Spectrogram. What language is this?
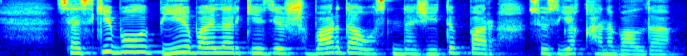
Kazakh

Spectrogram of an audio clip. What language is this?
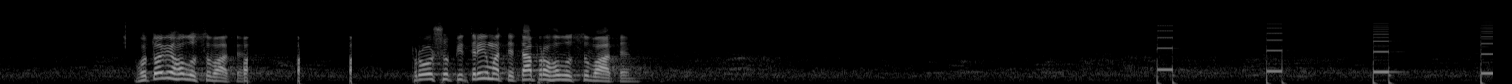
Ukrainian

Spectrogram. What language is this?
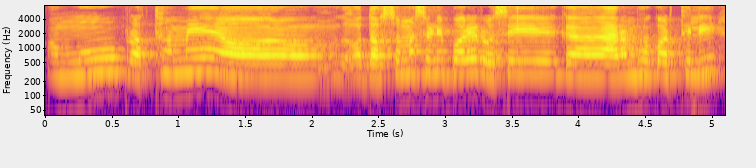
Odia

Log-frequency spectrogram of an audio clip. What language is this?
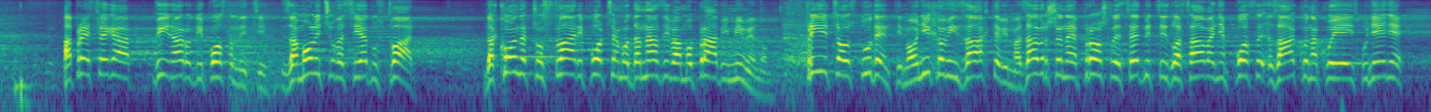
Serbian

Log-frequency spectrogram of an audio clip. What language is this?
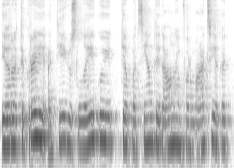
Lithuanian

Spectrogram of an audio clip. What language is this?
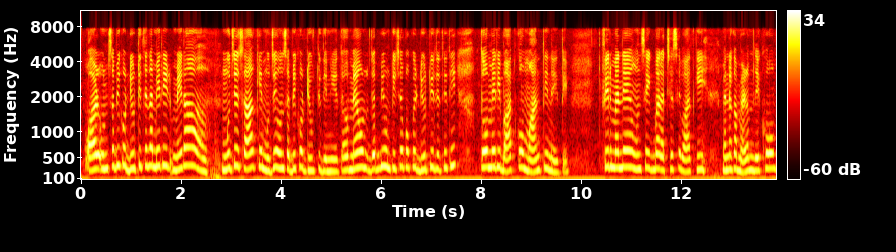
Hindi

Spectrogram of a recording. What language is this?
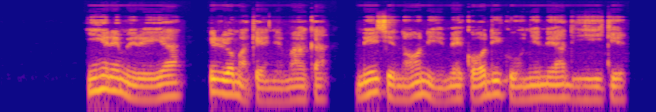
Igbo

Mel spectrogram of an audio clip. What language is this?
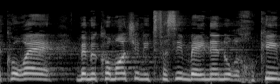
Hebrew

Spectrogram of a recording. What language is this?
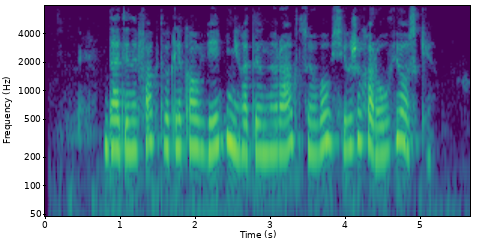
Belarusian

